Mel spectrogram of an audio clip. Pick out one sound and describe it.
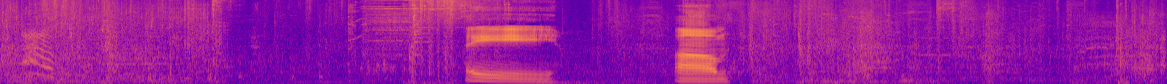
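Video game combat clashes and crackles with magic blasts.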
